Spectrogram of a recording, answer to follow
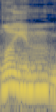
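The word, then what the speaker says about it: غين: Ayah bunda cara pengucapannya yaitu ayah bunda ekor lidah ayah bunda disentuhkan dengan lak-lakan. Nah, di sini. Ayah bunda ya. Jadi bunda hati-hati, huruf ghain jangan disamakan dengan huruf G kita ya.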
